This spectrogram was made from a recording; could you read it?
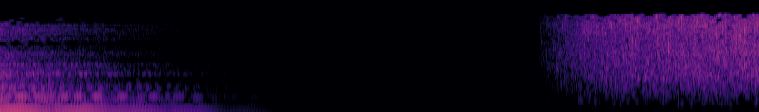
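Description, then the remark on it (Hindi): A deep resonant tone fades away, then after a brief silence a steady stream of flowing water rushes in and continues, even, with no voices. “झरझर बहते झरने व कल कल करती नदियां कितनी सुखदायी लगती हैं।”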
